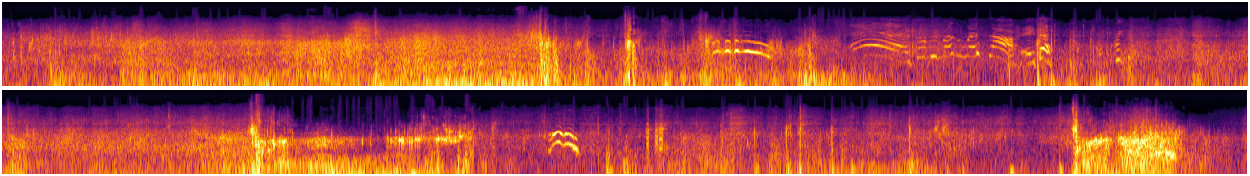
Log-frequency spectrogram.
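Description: Seawater rushing and splashing around a bodyboard and its board-mounted action camera as the rider paddles and then goes through breaking whitewater, with wind buffeting the microphone. A few brief squeals slide down in pitch in the middle. Near the end comes a loud surge of water as the camera is plunged under the wave.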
